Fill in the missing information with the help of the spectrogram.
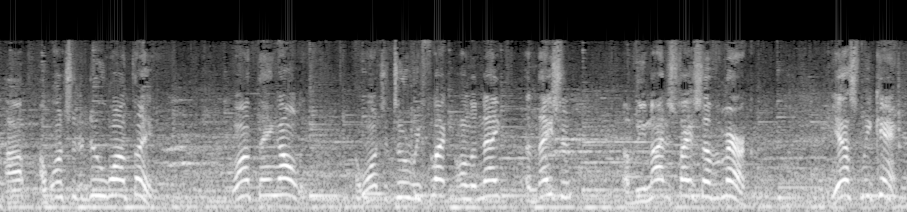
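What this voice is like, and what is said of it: Barack Obama impression. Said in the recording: “impersonations ... that last bit was Barack Obama”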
